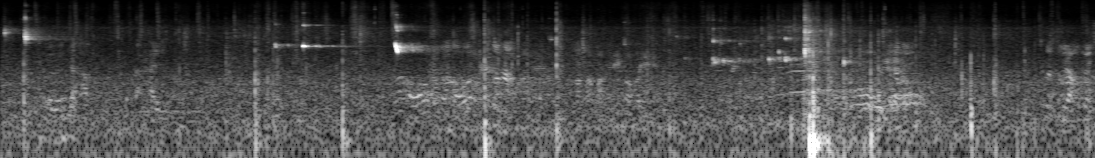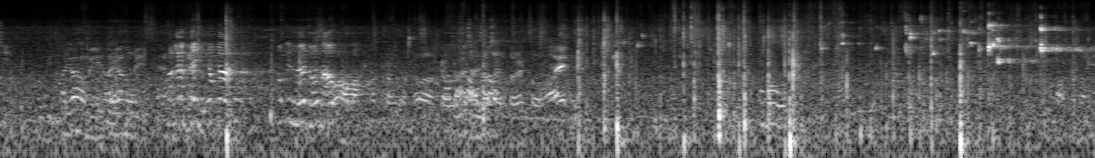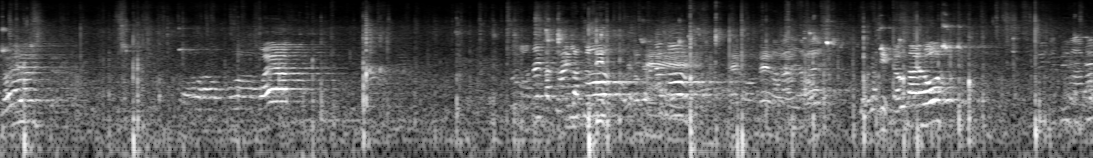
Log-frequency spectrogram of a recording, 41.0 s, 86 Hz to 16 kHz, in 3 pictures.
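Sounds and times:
ball being kicked: 0:09.9 - 0:11.1
footsteps on court: 0:18.3 - 0:40.8.

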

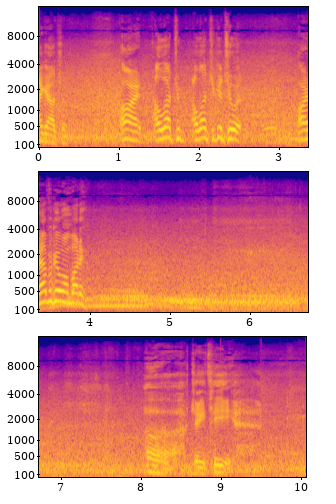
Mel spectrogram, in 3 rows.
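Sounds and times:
passing vehicle engine hum: 0:00.0 - 0:10.0
road noise: 0:00.0 - 0:10.0.

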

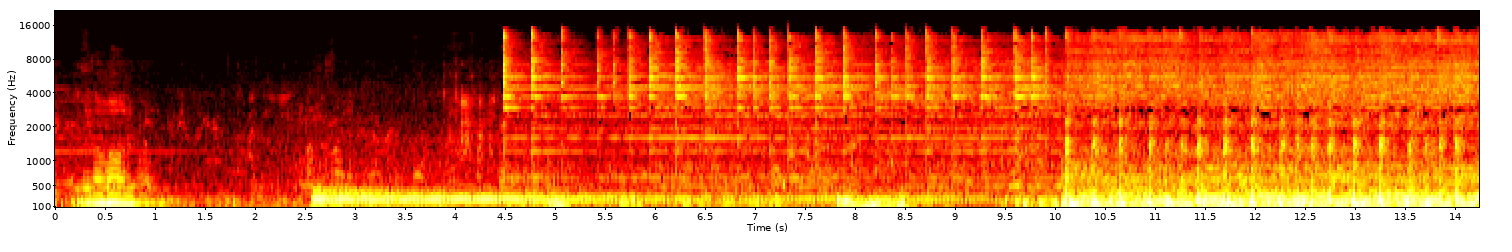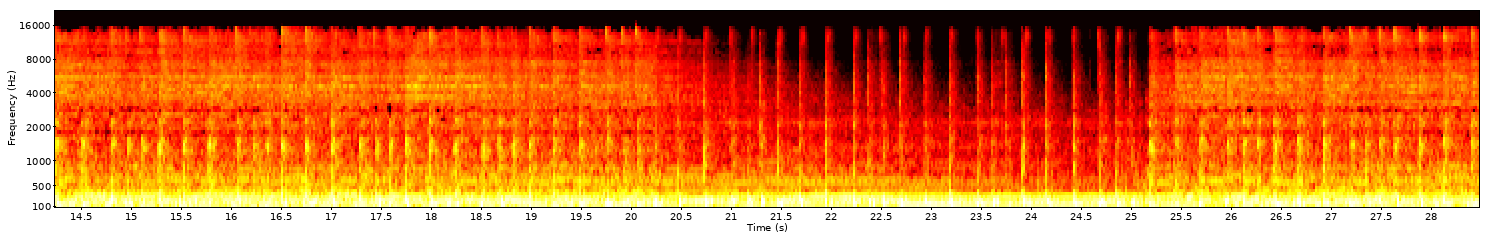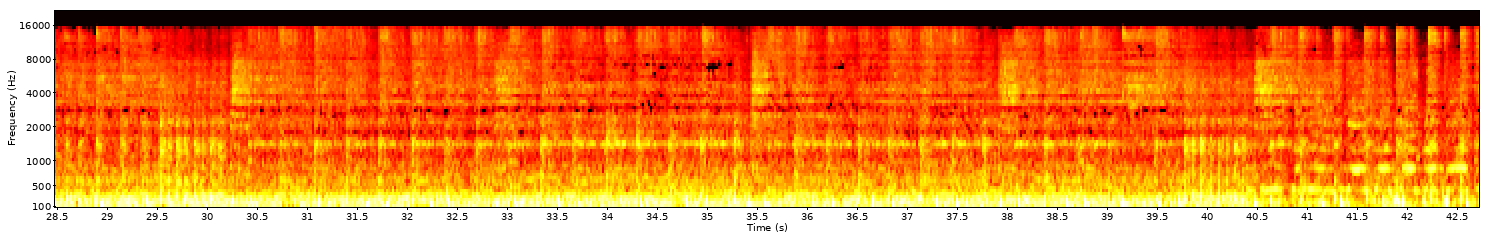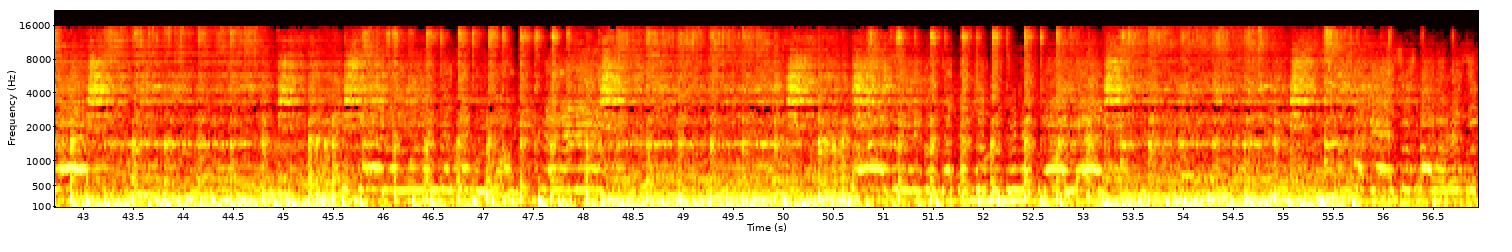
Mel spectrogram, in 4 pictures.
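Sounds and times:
distorted guitars: 0:02.6 - 0:56.9
drums driving: 0:02.6 - 0:56.9.

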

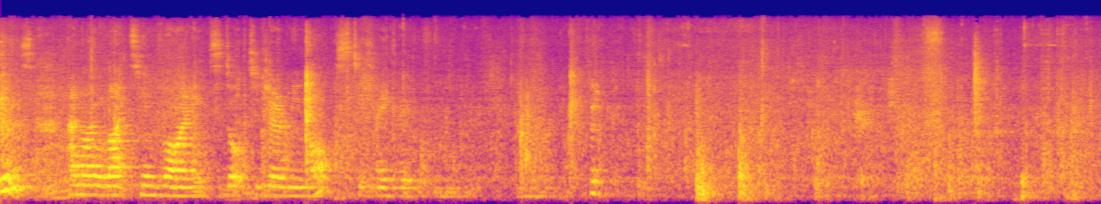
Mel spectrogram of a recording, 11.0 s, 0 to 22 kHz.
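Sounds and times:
faint footsteps: 0:03.4 - 0:11.0.

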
